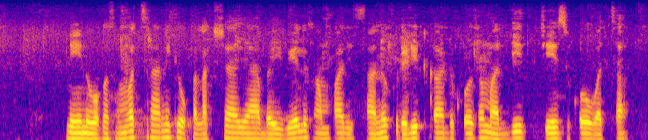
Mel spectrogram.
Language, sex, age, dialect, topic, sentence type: Telugu, male, 18-24, Southern, banking, question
